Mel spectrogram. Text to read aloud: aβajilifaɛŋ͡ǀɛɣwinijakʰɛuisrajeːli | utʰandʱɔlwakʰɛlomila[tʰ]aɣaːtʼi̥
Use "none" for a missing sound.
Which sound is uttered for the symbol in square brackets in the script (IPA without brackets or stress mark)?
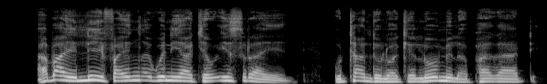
pʰ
